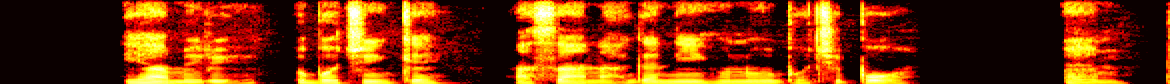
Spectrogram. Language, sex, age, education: Igbo, male, 15-29, tertiary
